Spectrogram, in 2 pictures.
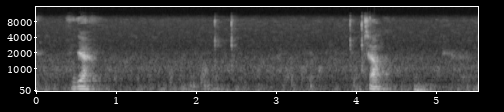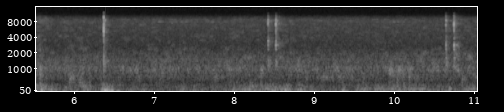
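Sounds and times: faint low room hum: 0:00.0 - 0:11.0
computer mouse clicks: 0:02.1 - 0:02.6, 0:03.9 - 0:04.2, 0:08.3 - 0:08.8, 0:10.6 - 0:11.0.

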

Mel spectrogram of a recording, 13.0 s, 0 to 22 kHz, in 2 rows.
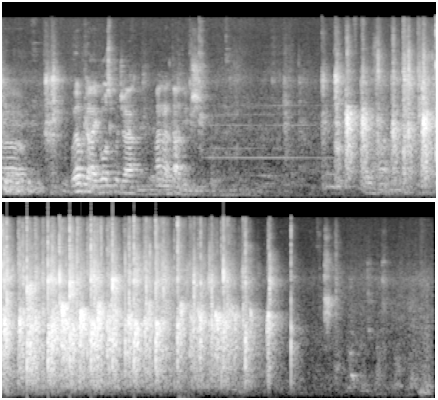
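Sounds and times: small group applauding: 0:04.8 - 0:11.7.

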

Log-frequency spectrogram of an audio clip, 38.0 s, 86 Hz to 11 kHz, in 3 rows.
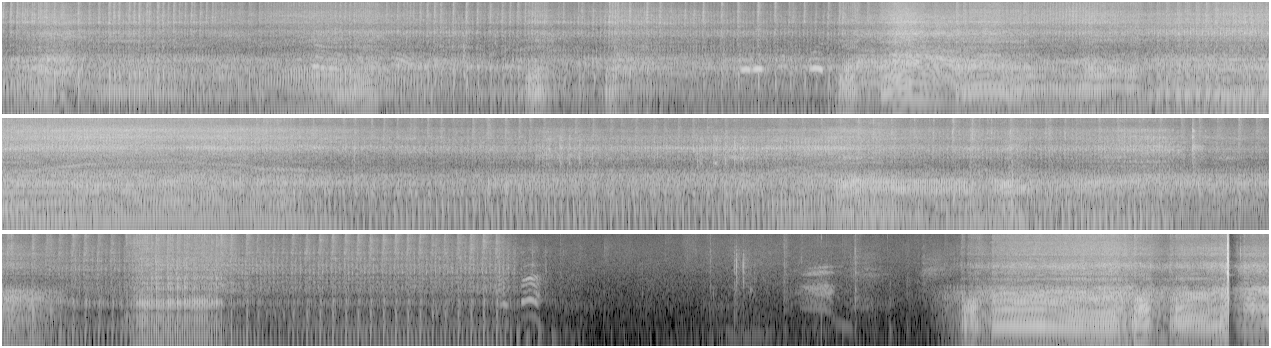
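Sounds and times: motorcycle engine revving: 0:00.0 - 0:30.8, 0:34.7 - 0:38.0.

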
